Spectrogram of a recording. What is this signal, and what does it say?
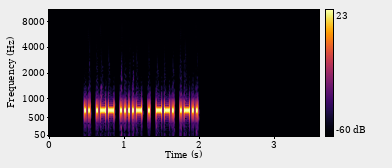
Morse code, heard as a keyed tone, about 41 wpm, 700 Hz. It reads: IW4EGL
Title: DXCC-100 Call Signs - 6 Characters - 45wpm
